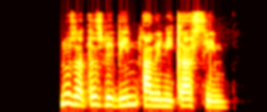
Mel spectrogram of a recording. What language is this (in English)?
Catalan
